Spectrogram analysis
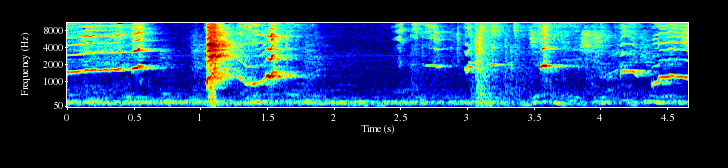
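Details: Whining Yorkipoo pup protesting being in timeout, seeking attention; high, strained whines held then falling, broken by a loud sudden burst like a stomp or yelp near the start, in a quiet indoor room.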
